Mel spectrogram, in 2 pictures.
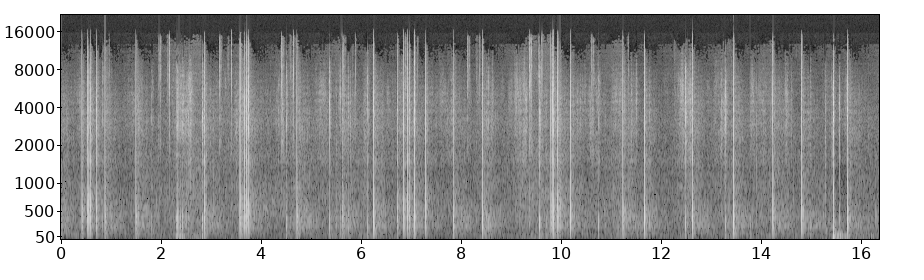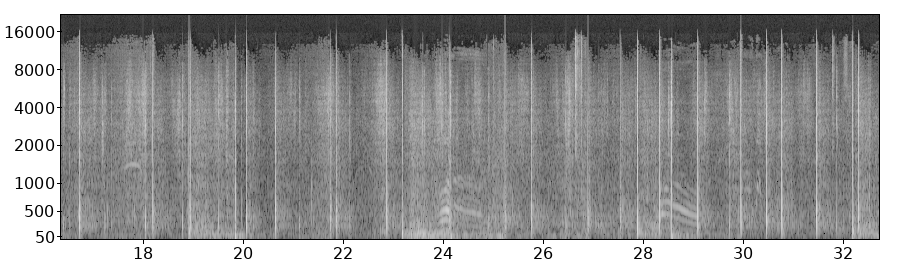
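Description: Fireworks display: a long run of sharp bangs, about one to two a second, as shells and mines go off.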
